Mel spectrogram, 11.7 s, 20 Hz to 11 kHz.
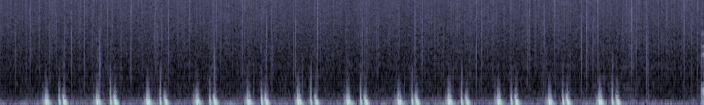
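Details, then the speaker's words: Late systolic click in a healthy subject, best heard at the apex: a high-frequency, clicky extra sound in late systole of obscure cause; regular heartbeat near 75 a minute, a harmless variant. "the cause of the late systolic sound which is generally best heard at the Apex is obscure and is sometimes present in normal subjects listen to the late systolic sound in a healthy subject see figures 43 and 44."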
